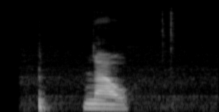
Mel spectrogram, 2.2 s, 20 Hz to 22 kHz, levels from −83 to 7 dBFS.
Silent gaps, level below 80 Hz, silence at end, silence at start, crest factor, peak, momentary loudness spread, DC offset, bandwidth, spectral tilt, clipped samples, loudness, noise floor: none; -62 dBFS; 0.9 s; 0.4 s; 22 dB; -6 dBFS; 18 LU; under 0.1%; 15 kHz; -7 dB/octave; under 0.1%; -25 LUFS; -58 dBFS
